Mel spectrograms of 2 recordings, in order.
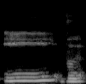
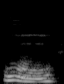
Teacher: of the tongue being kind of pushed forward a bit so if you say e versus ooh and you kind of oscillate between those two vowels your tongue is staying high but coming forward and back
